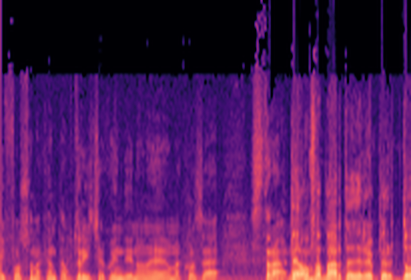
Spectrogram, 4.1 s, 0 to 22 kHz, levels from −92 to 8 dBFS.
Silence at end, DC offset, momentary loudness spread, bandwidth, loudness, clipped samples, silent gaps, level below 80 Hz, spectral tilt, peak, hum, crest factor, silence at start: 0 s; under 0.1%; 12 LU; 19 kHz; -15 LUFS; under 0.1%; none; -36 dBFS; -6 dB/octave; 0 dBFS; none; 14 dB; 0 s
